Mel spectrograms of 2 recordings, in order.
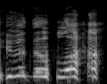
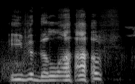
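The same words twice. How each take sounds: First: Higher, louder cackling laugh line; mock old-lady cackle through the words; Edith's laugh. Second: Said in the usual way. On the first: Shown as a demonstration.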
